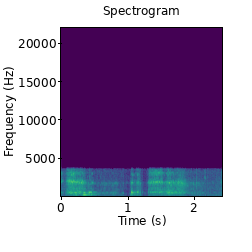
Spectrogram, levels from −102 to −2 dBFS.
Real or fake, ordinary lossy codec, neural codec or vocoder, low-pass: fake; none; codec, 16 kHz, 8 kbps, FunCodec, trained on Chinese and English, 25 frames a second; 3.6 kHz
